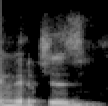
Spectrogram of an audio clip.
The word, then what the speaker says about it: niche: There are niches, depending on how you pronounce it. I say niches.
